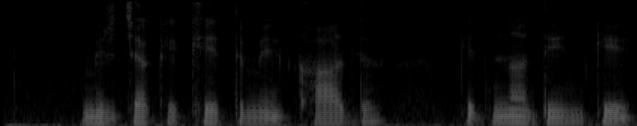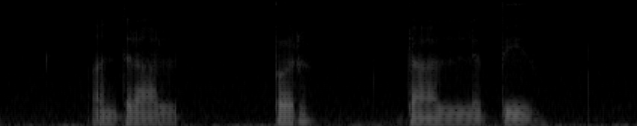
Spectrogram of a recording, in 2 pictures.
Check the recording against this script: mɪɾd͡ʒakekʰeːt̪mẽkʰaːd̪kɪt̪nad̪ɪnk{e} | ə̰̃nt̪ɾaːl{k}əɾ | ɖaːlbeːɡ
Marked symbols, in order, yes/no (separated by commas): yes, no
